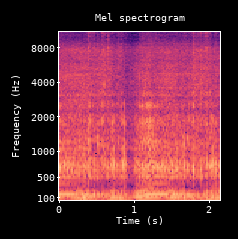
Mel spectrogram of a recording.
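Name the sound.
Porsche Cayenne Turbo engine revving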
